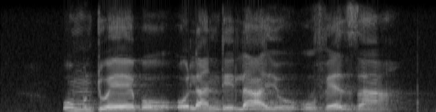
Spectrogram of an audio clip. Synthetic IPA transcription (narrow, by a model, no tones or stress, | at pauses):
um̩d̥ʱwɛɓɔɔlandʱɛlajɔʔuvɛːza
